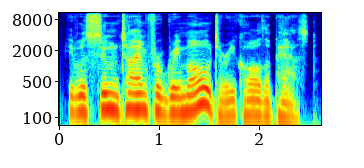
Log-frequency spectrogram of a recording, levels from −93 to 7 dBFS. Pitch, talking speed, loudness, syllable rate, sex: 125 Hz, 230 wpm, -14 LUFS, 4.9 syllables/s, male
